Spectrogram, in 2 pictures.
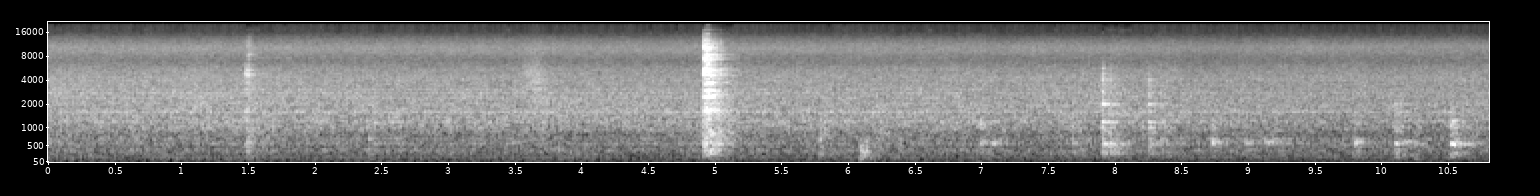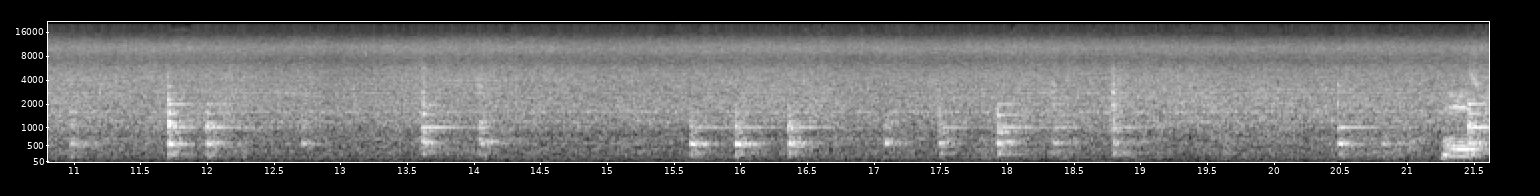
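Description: Salisbury steak frying in a pan, a faint steady sizzle and hiss throughout with scattered small pops and crackles, no voices over it.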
